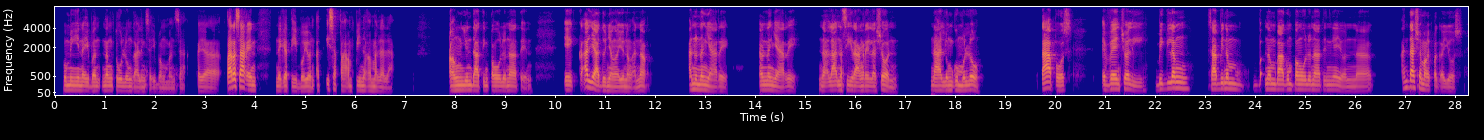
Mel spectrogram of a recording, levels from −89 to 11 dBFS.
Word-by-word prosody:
humingi 115 -1 -2
ng 110 -1 -2
iban 105 0 -3
ng 110 0 -2
tulong 100 -1 -5
galing 90 -2 -7
sa - - -10
ibang 85 -1 -13
bansa 80 0 -11 0.2
kaya 90 -4 -6 0.2
para 165 +5 +11
sakin 175 - +7 0.4
negatibo 95 -2 -4
yun 100 0 -3
at - - -11
isa - - +6
pa - - -4
ang 105 - -6
pinakamalala. 100 -6 -7 1.1
Ang 115 +1 +2
yung 120 0 -1
dating 110 0 0
pangulo 105 0 -3
natin, 105 -2 -4 0.6
eh, 120 -1 -1
kaalyado 165 -2 +4
niya 105 -2 -2
ngayon 95 0 -3
ang 95 - -6
anak, - - -3 0.8
anong 130 +1 0
nangyari? 100 -4 -3 0.7
Anong 120 +1 -1
nangyari 100 -1 -3 0.5
nala 110 +2 0
nasira 115 -2 0
ang 105 - -2
relasyon, 100 -4 -1 0.7
lalong 110 0 +1
gumulo. 115 - -1 1.2
Tapos 115 -9 +6 0.6
eventually 125 -4 +1 0.2
biglang 150 +2 +1 0.4
sabi 135 +2 +4
ng 140 -4 -3 0.2
ba 235 - -9
ng 135 0 -1
bagong 130 +1 +3
pangulo 130 -1 0
natin 120 0 -3
ngayon 100 -5 -6
na 100 0 -7 0.6
handa 175 +4 +6
siyang 155 -7 +1
makipag-ayos 95 -6 -7
110 Hz, 115 wpm, -25 LUFS, 100-125 Hz, 1.2 s, para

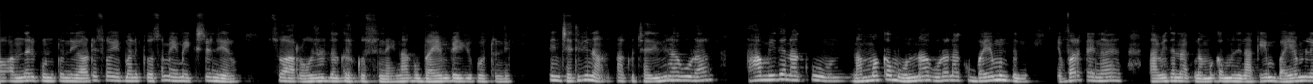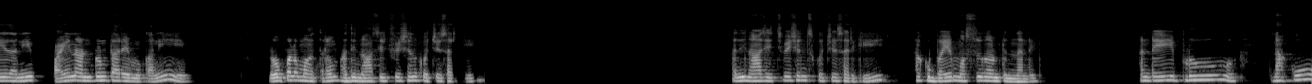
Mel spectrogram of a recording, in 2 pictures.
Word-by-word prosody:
అందరికీ 165 +2 0
ఉంటుంది 155 0 0
గాబట్టి 145 +6 0
సో, - - -3 0.2
మనకోసం 160 +2 -2
ఏమి 165 0 +1
ఎక్స్‌టెండ్ 160 +1 -1
చేయరు. 135 -2 +1 0.4
సో, - - -21
ఆ - - +5
రోజులు 145 +3 +2
దగ్గరకి 145 -1 0
వస్తున్నాయి. 135 -1 -2
నాకు 145 +1 0
భయం 135 +1 +4
పెరిగిపోతుంది. 140 -2 0 0.4
నేను 190 -1 +3
చదివినా, 185 +4 +2 0.2
నాకు 150 0 -5
చదివినా 150 +7 +2
కూడా 180 0 0 0.5
నా 185 - +1
మీద 210 +3 +2
నాకు 200 +1 -3 0.4
నమ్మకం 195 +7 +2
ఉన్నా 170 +5 +4
కూడా 175 +2 +1
నాకు 185 0 -7
భయం 175 +5 +3
ఉంటుంది. 150 -8 +1 0.4
ఎవరికైనా 175 +2 -1 0.4
నా - - +1
మీద 155 +2 +2
నాకు 150 0 -5
నమ్మకం 145 +2 +2
ఉంది, 145 -1 +5
నాకేం 150 +5 0
భయం 145 +5 +3
లేదని 165 0 +2 0.3
పైన 165 +7 +2
అంటుంటారేమో 170 -4 +2
కానీ, 160 +10 0 1.1
లోపల 165 +4 +4
మాత్రం 160 +1 -1
అది 165 +2 +3
నా - - +2
సిట్యుయేషన్‌కొచ్చేసరికి 155 -4 -3 2.6
అది 165 +2 +3
నా 165 - +3
సిట్యుయేషన్స్‌కొచ్చేసరికి 165 -4 -4 0.4
నాకు 175 -1 -1
భయం 165 +3 +2
మస్తుగా 170 +2 0
ఉంటుందండి. 140 -3 0 1.1
అంటే, 175 +1 0 0.2
ఇప్పుడు 195 +2 0 0.8
నాకు 170 +4 -2
160 Hz, 130 wpm, -23 LUFS, 145-180 Hz, 2.6 s, ఆ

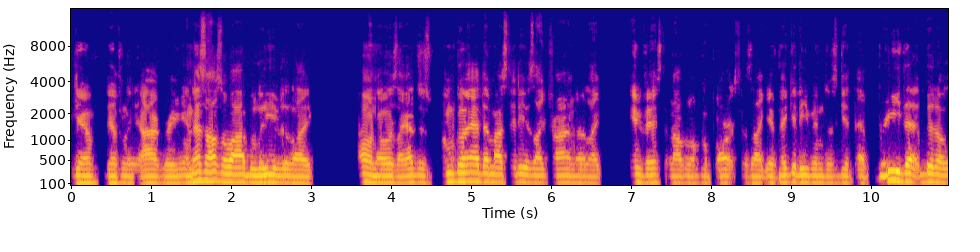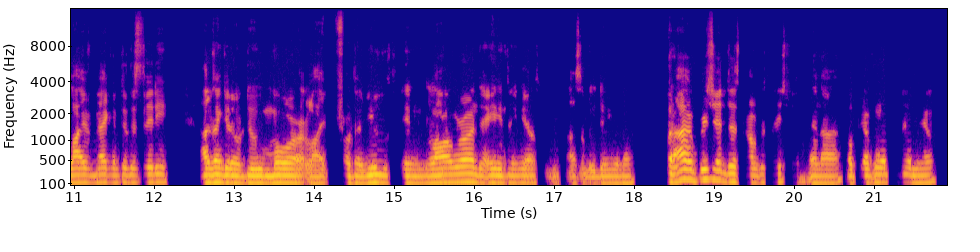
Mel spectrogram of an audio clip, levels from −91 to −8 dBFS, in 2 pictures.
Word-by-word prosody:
Yeah, 110 0 +2 0.2
definitely, 110 0 -2
I 105 +2 +3
agree, 105 +1 -1
and 110 - +1
that's 145 +2 +4
also 140 -2 +5
why 125 -1 +6
I 120 - +5
believe 115 +1 +3
that, 110 - +1
like, 105 -2 +1 0.6
I - - -1
don't 120 -3 +4
know, 110 0 +3
it's, 110 -1 +1
like, 105 +1 0
I 115 - +3
just 115 -3 -4 0.2
I'm 130 0 +2
glad 135 0 +5
that 130 - +5
my 120 -1 +3
city 120 +3 -3
is, 115 -1 -1
like, 110 -1 0
tryna, 110 0 -2
to 105 0 -2
like, 105 -1 -4 0.4
invest 115 -2 -1
in - - -8
our 105 - 0
local 105 0 -6
parks, 110 0 -1
it's, 105 +1 -13
like, 105 -1 0
if 105 -1 -2
they 115 0 0
could 120 0 -1
even 110 -1 0
just 105 0 -6
get 110 -2 -4
that 105 - -4
breathe 155 -10 +4
that 130 -3 +4
bit 130 -1 +3
of 115 -2 +3
life 115 +1 +1
back 120 0 -2
into 115 +1 -6
the 115 - -5
city, 125 +2 -4 0.4
I 115 +1 +2
think 120 -1 +3
it'll 115 -2 +2
do 110 +1 +1
more, 110 0 +2
like, 100 +1 -3 0.2
for 110 - -4
the 105 0 -2
youth 115 +1 +1 0.2
in 105 -1 -3
the 110 - -3
long 120 +2 +3
run 130 0 +3
than 110 - -3
anything 110 0 -2
else 100 - -3
we - - -19
could - - -23
possibly 100 - -8
do, 105 +1 -5
you 105 0 -4
know? 105 +1 -5 0.4
But 130 - +4
I 160 +4 +5
appreciate 160 -2 0
this 130 -2 +1
conversation, 120 +3 -9 0.2
and 110 0 -3
I 105 0 -2
hope - - -4
you 115 - 0
have - - -6
a - - -1
wonderful 120 0 +1 0.2
day, 120 - -3 0.2
man. 120 +3 -7
115 Hz, 240 wpm, -21 LUFS, 110-120 Hz, 0.6 s, why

